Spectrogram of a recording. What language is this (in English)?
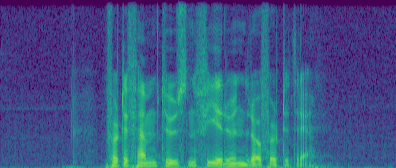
Norwegian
